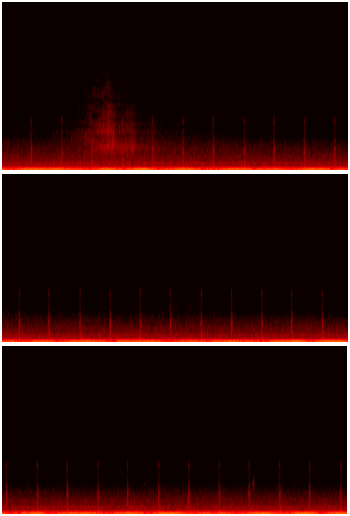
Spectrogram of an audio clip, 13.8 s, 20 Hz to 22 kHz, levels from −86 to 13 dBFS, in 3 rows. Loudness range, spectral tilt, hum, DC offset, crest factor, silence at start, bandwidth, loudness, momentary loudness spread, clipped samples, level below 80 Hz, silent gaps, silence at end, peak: 1 LU; -8 dB/octave; none; under 0.1%; 10 dB; 0 s; 3 kHz; -42 LUFS; 4 LU; under 0.1%; -32 dBFS; none; 0 s; -20 dBFS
